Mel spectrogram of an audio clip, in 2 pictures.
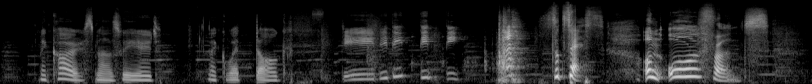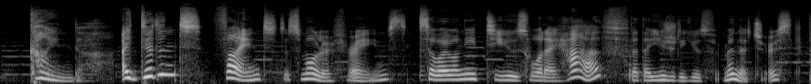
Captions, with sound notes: my car smells weird like a wet dog *singing happily* ti-bi-ti-ti-ti *smash!* success! on all fronts kind of I didn't find the smaller frames so I will need to use what I have that I usually use for miniatures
